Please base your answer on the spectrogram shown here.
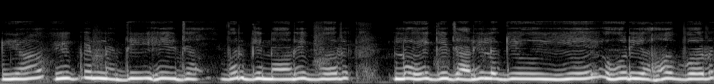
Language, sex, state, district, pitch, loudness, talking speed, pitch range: Hindi, female, Delhi, New Delhi, 255 Hz, -9 LUFS, 145 wpm, 245-270 Hz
